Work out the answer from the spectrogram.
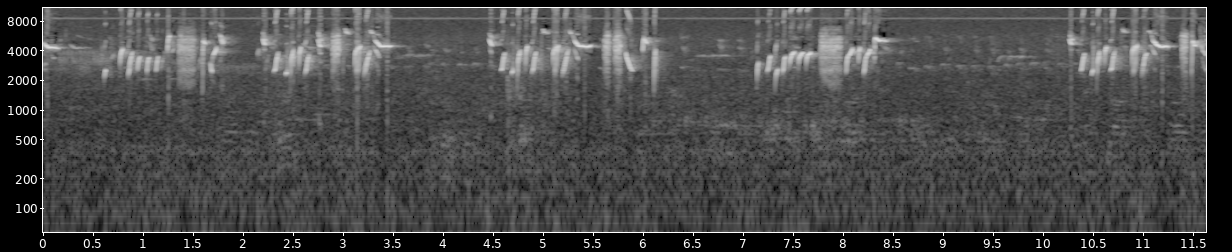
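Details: A European goldfinch × canary hybrid, recorded in 2012, sings in bursts of bright, twittering trills and tinkling notes, high-pitched and rapid, with short pauses between phrases.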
